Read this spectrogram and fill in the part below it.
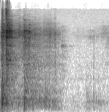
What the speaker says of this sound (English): you just want to mix this up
